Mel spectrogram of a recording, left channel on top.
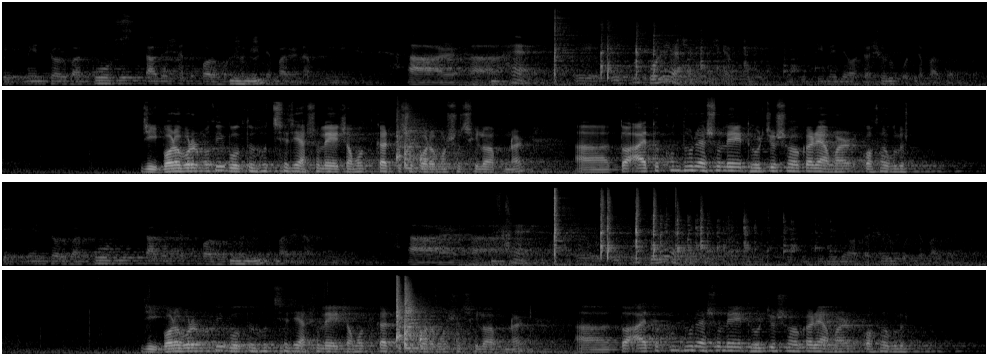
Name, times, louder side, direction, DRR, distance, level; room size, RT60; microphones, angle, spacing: voice 1, 0.0-5.4 5.7-8.9 9.3-9.6, left 2 dB, 80° left, 5 dB, 1.1 m, -50 dB
voice 2, 2.3-2.6 4.9-5.0 11.2-18.9, left 3 dB, 55° left, 12 dB, 0.5 m, -36 dB
sound 1, 4.6-15.7, right 6 dB, 55° right, 0.4 m, -45 dB
13.5 x 9.3 x 7.1 m, 2.3 s
head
